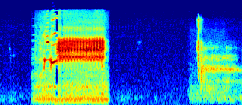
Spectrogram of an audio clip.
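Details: A male Red-winged Blackbird, advertising that his mate is taken, gives two quick introductory notes, then a harsh, buzzy trill lasting about a second; after a pause, a thin falling call follows.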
